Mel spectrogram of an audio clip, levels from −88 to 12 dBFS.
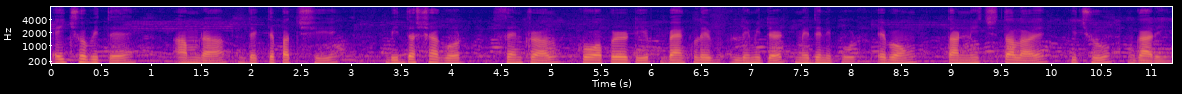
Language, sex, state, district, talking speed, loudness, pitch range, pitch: Bengali, male, West Bengal, Jhargram, 95 wpm, -29 LUFS, 125-135 Hz, 130 Hz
